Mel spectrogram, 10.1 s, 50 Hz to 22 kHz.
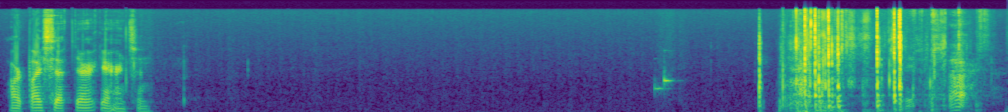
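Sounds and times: smartphone two-note beep: 6.6 - 6.8
handling noise: 7.6 - 10.0.

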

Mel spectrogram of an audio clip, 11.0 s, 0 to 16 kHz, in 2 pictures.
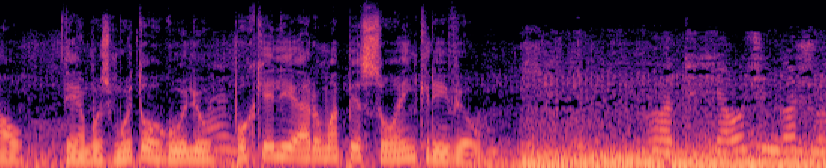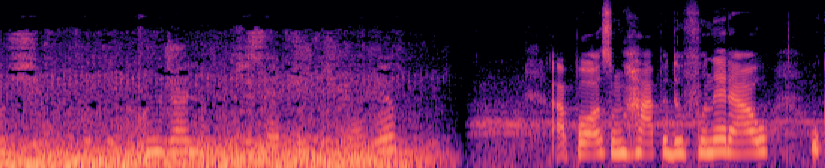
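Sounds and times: low outdoor rumble: 0.0 - 10.8
woman talking: 4.3 - 8.2, 9.1 - 11.0.

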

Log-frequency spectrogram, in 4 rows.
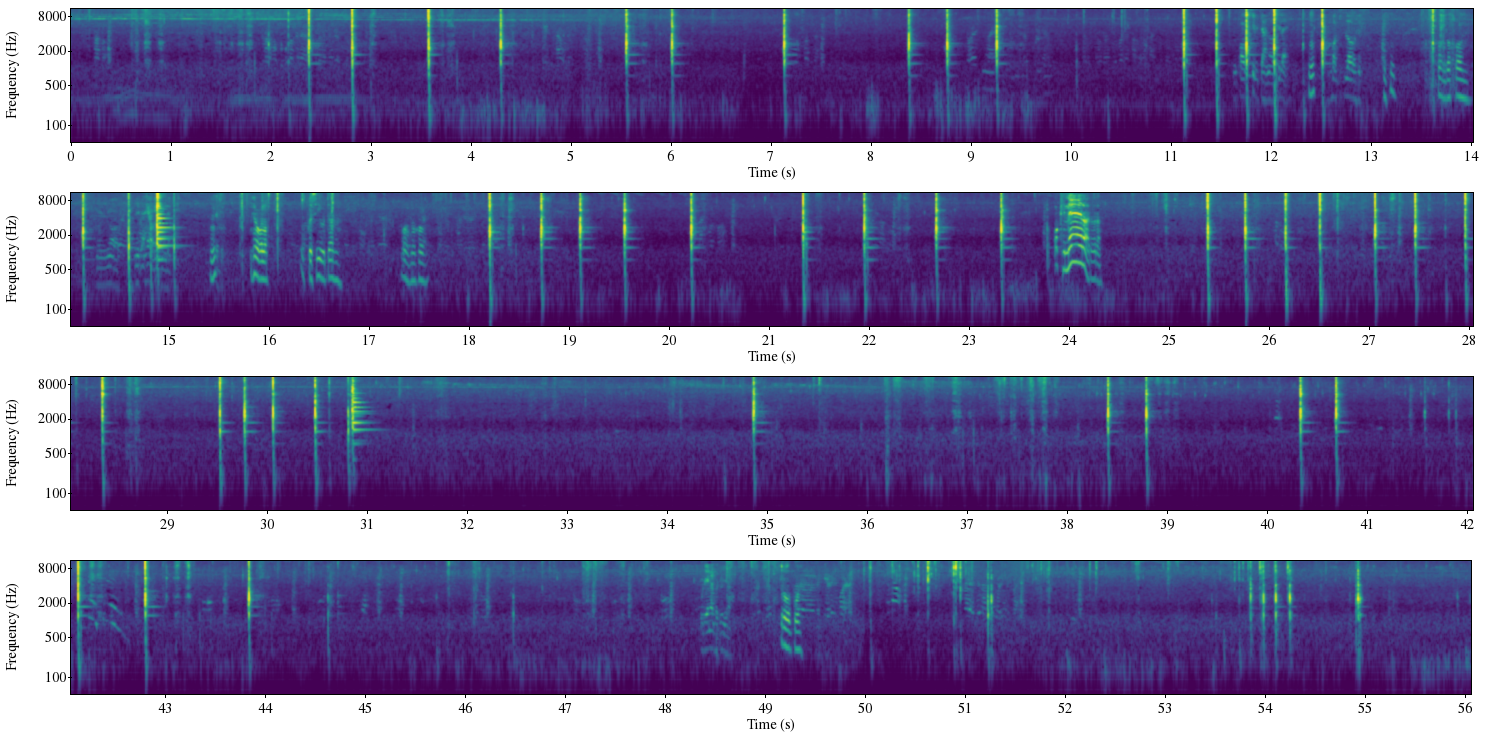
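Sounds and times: cleaver chopping on wooden plank: 2.3 - 3.0, 5.5 - 6.2, 18.2 - 20.4, 21.3 - 23.5, 25.4 - 28.5, 29.5 - 31.2, 40.3 - 40.8, 42.1 - 43.1.

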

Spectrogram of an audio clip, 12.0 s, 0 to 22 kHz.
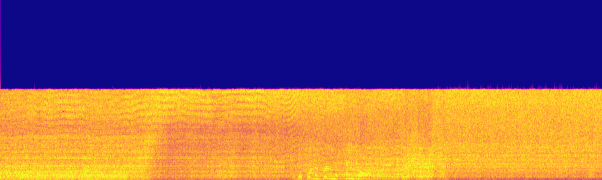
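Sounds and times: gas torch flame hissing: 0.0 - 12.0.

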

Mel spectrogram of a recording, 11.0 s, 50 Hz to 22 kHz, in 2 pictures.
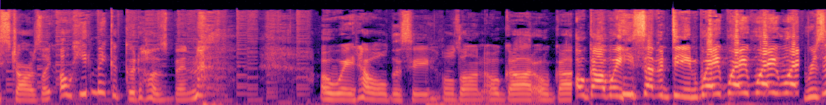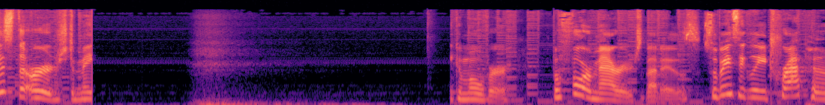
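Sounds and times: person sighing: 6.8 - 7.6.

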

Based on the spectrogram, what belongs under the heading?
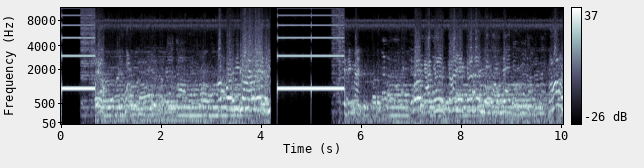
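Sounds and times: censor bleep: 4.9 - 5.7.

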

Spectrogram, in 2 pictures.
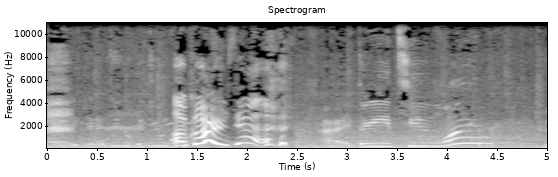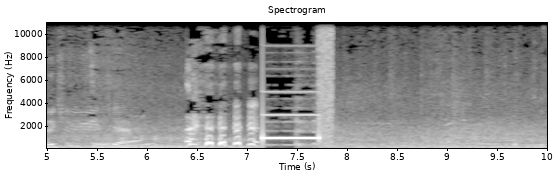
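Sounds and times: electronic bleep tone: 7.2 - 7.9.

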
